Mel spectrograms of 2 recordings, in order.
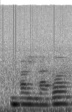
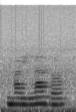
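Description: First: Said in the usual way. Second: Bailado for bailador, ending cut short; altered final R. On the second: Shown as a demonstration. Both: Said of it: "confusión de R y T al final".

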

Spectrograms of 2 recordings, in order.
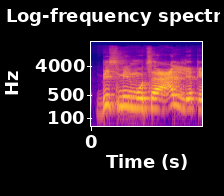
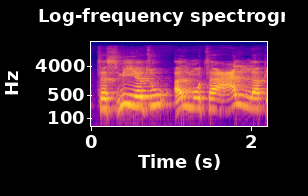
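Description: First: المتعلق with an "i" after the doubled lam; kasra on المتعلق. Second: المتعلق with an "a" after the doubled lam; fatha on المتعلق. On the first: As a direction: say المتعلق as al-muta'alliq. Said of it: "بالكسر". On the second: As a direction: say المتعلق as al-muta'allaq. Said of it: "بالفتح". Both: Shown as a demonstration.

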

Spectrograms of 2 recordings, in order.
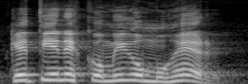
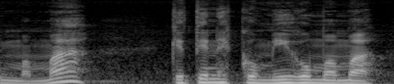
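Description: First: Formal, distancing address. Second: Intimate address to mom. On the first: Retold or imitated. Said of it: "era una forma respetuosa". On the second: Shown as a demonstration. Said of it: "no era una forma íntima como decirle".

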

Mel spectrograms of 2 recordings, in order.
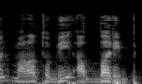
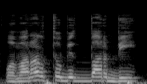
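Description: First: Slow "بالضرب" said bi ad-darib, stopping on b; pause by transfer. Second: Slow "بالضرب" said bid-darbi with final i; genitive ending. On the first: Teacher corrects himself to pause form, "بالضرب" said ad-darib. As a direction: put the i after r in "بالضرب", bare final b. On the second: Teacher gives genitive before pausing, "بالضرب" said bid-darbi. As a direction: end "بالضرب" slowly on a clear bi. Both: Shown as a demonstration. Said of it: "انقل حركة الباء إلى الراء".

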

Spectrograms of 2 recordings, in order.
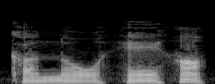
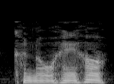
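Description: First: Ka no he ha said slowly and carefully, every syllable clear; slow careful pronunciation. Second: Said in the usual way. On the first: Shown as a demonstration. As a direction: draw out Ka no he ha for the learner. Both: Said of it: "it's pronounced".

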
